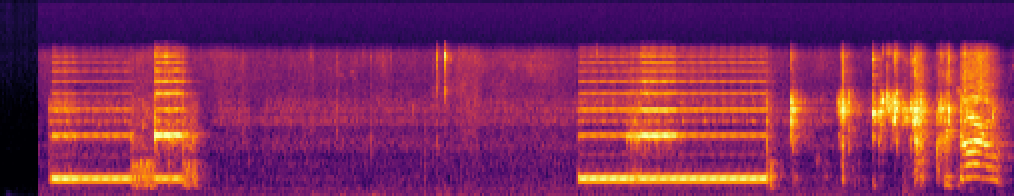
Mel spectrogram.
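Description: A phone on a recorded sales call gives two long ringback tones, the first near the start and the second midway, with a quieter stretch between. A voice comes in at the very end.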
